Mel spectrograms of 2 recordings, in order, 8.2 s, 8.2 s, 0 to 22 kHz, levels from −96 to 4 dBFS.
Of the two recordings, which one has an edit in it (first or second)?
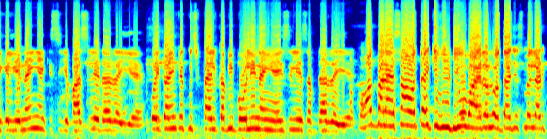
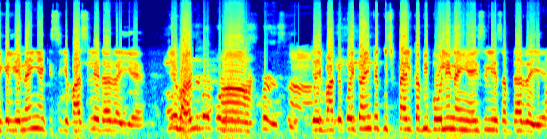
first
